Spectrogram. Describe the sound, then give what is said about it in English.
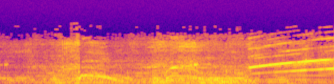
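Sirens wail with rising, sweeping tones over a steady wash of traffic and street noise as the first cars cross the reopened border from New South Wales into Victoria, Australia, growing clearer and louder toward the end as a higher siren climbs in pitch. “Sirens ring out as the first cars cross the border from New South Wales into Victoria, Australia's two most populous states.”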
